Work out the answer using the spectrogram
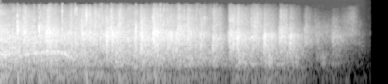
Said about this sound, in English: So You can applaud for her too. I mean, hers is really good.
